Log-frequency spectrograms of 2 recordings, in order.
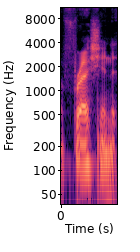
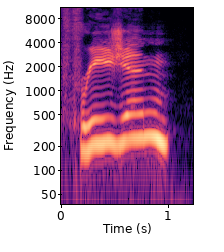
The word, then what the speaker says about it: Fressian: I'm going to call it Freshen. It's spelled Fressian, but it's a pun on Hessian. So it's not Frisian, it's Freshen.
